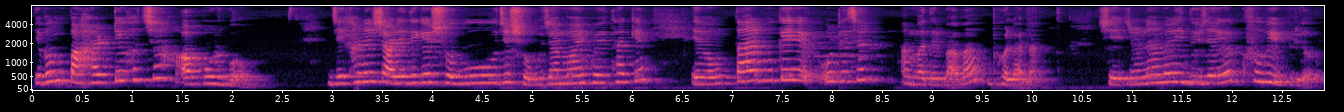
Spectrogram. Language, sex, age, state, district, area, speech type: Bengali, female, 30-45, West Bengal, Paschim Bardhaman, urban, spontaneous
